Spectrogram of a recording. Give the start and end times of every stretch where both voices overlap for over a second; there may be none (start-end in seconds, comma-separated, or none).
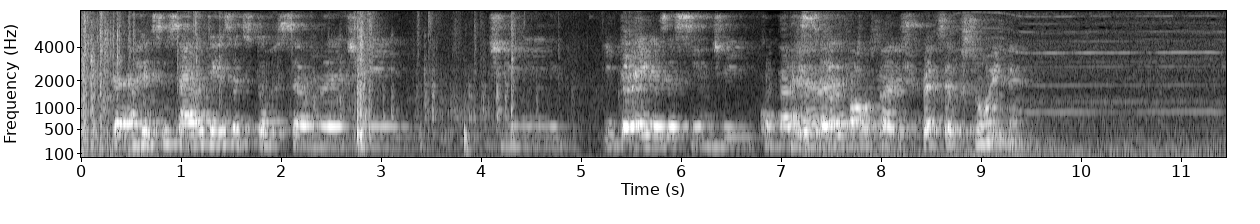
7.0-8.3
